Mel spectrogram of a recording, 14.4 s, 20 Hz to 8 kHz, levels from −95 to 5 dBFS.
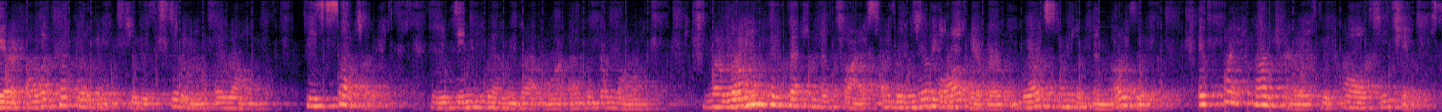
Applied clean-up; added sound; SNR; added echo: neural separator model SepFormer DNS4.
